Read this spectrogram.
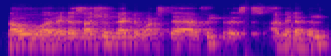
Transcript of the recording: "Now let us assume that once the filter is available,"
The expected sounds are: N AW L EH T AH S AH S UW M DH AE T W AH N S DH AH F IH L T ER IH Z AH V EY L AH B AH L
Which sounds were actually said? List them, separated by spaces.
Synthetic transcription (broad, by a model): N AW L EH T AH S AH SH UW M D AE T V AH N S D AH F IH L T ER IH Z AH V EY L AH B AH L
